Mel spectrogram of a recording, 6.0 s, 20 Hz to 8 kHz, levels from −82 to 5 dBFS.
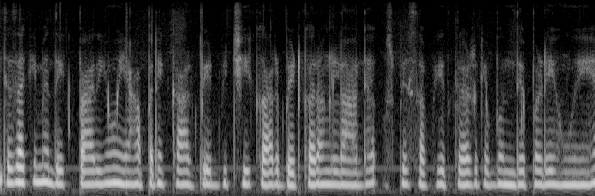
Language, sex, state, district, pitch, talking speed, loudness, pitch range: Hindi, female, Chhattisgarh, Kabirdham, 205 Hz, 270 wpm, -19 LUFS, 195-210 Hz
